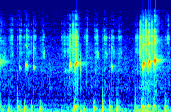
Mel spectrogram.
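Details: Domestic male duck eating salad for breakfast, calling in a cute thin baby voice to beg for more: quick high squeaky peeps, some in a run of three, over steady clicking bill taps while feeding.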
